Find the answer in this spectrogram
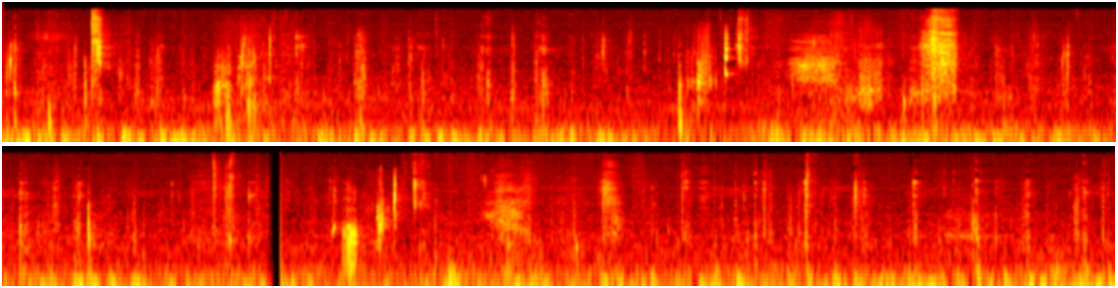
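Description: Close-miked biting and chewing of a soft bread roll topped with meat floss: wet mouth sounds and soft crackles of bread and floss as she eats.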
